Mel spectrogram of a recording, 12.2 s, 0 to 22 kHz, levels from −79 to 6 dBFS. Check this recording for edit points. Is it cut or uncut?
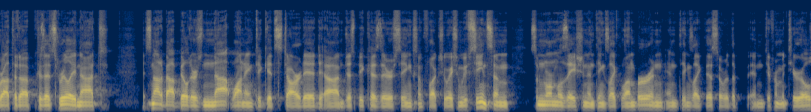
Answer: uncut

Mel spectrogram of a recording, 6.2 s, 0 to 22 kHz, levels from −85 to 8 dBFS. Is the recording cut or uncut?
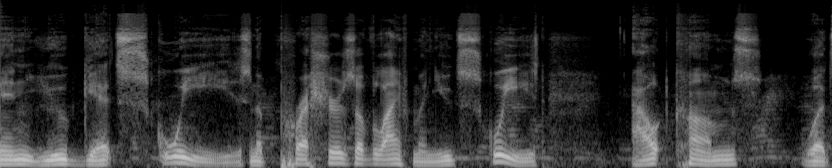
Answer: cut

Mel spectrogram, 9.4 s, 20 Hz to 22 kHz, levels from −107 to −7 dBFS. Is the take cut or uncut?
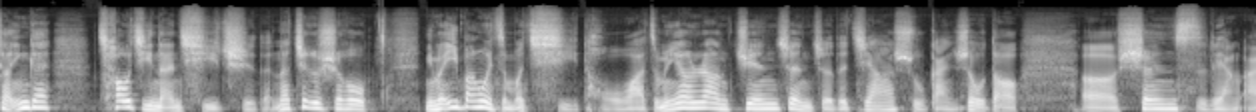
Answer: uncut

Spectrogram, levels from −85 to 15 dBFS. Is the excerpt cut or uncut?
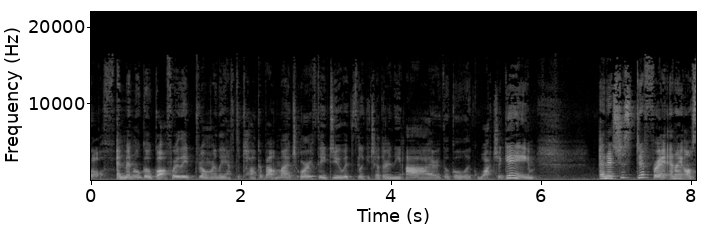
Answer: cut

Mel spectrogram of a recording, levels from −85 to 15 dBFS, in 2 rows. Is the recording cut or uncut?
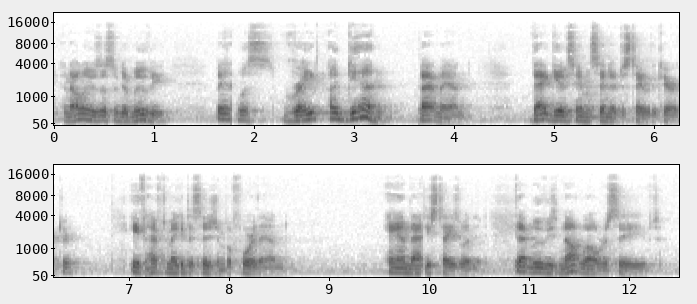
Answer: cut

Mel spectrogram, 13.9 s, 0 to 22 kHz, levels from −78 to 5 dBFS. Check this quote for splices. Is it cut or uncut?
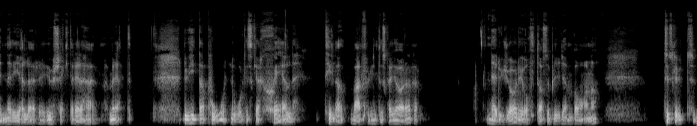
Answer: uncut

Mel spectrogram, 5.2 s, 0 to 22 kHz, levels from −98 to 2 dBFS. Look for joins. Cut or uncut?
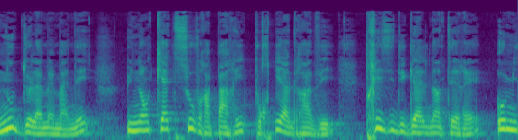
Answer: cut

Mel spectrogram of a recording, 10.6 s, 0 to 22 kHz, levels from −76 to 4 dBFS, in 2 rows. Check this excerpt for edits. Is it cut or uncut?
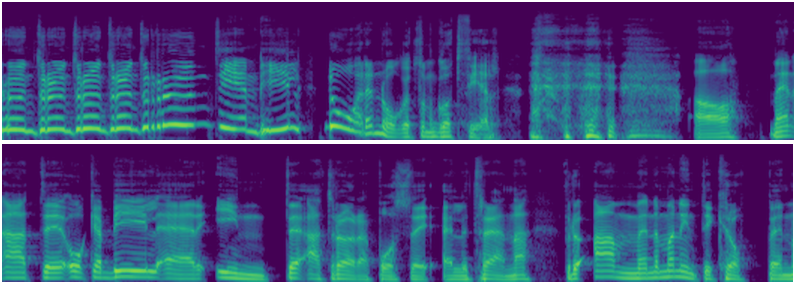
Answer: cut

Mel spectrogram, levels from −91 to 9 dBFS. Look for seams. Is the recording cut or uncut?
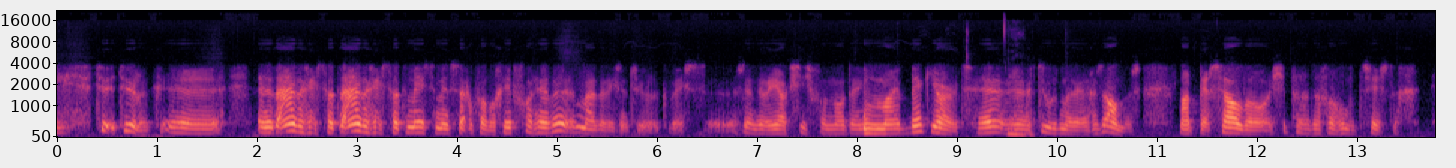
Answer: cut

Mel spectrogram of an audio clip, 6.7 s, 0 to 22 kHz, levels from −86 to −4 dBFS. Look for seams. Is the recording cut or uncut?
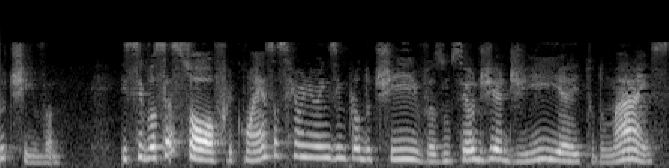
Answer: uncut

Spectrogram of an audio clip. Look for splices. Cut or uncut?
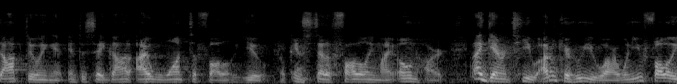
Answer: cut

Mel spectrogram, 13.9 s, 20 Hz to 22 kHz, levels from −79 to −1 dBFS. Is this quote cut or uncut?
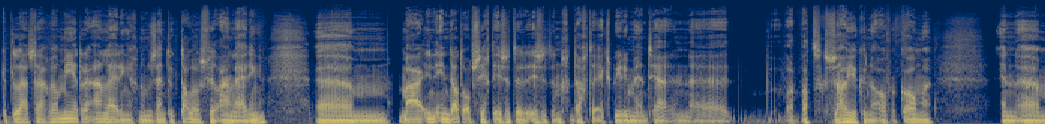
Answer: cut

